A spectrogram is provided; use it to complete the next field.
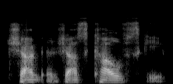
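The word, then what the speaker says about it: Trzaskowski: He's got a an R zed in the name, which I believe is pronounced like a J. Should I try it again? Chazcowski.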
